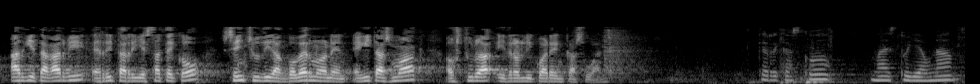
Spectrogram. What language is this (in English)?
Basque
